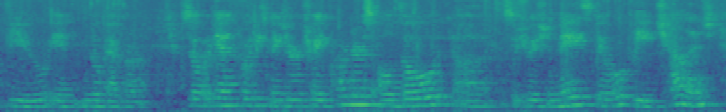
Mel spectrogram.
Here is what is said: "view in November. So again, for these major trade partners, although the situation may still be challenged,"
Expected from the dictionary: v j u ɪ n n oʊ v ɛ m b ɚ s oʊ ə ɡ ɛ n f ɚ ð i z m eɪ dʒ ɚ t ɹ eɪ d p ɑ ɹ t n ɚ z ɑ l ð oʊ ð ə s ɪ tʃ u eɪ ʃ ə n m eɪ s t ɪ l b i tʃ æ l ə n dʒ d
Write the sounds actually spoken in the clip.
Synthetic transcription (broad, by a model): v j u ɪ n n oʊ v ɛ m b ɚ s oʊ ə ɡ ɛ n f ɚ ð i z m eɪ dʒ ɚ t ɹ eɪ d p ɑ ɹ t n ɚ z ɑ l ð oʊ ð ə s ɪ tʃ u eɪ ʃ ə n m eɪ s t ɪ l b i tʃ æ l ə n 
